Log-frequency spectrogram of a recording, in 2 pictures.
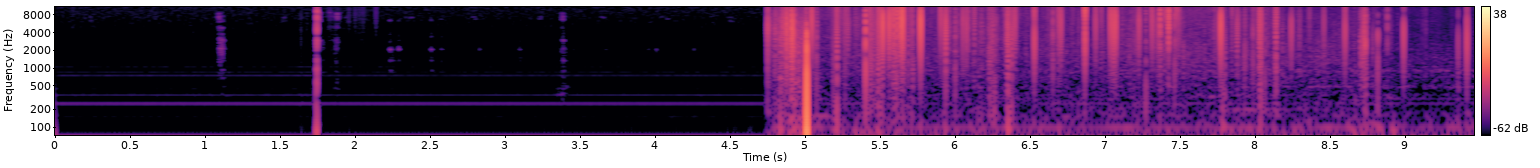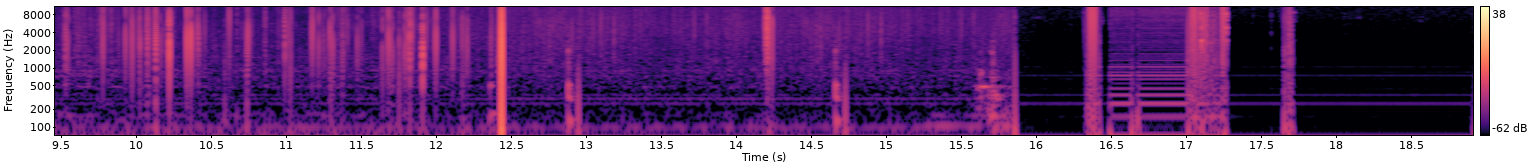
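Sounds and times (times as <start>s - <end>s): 
vinyl record noise: 4.8s - 17.3s.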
